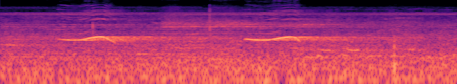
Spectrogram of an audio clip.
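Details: Asian koel calling from inside a tree in Dhaka after rain, two clear whistled notes swooping upward about one and a half seconds apart, over a steady low rumble.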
